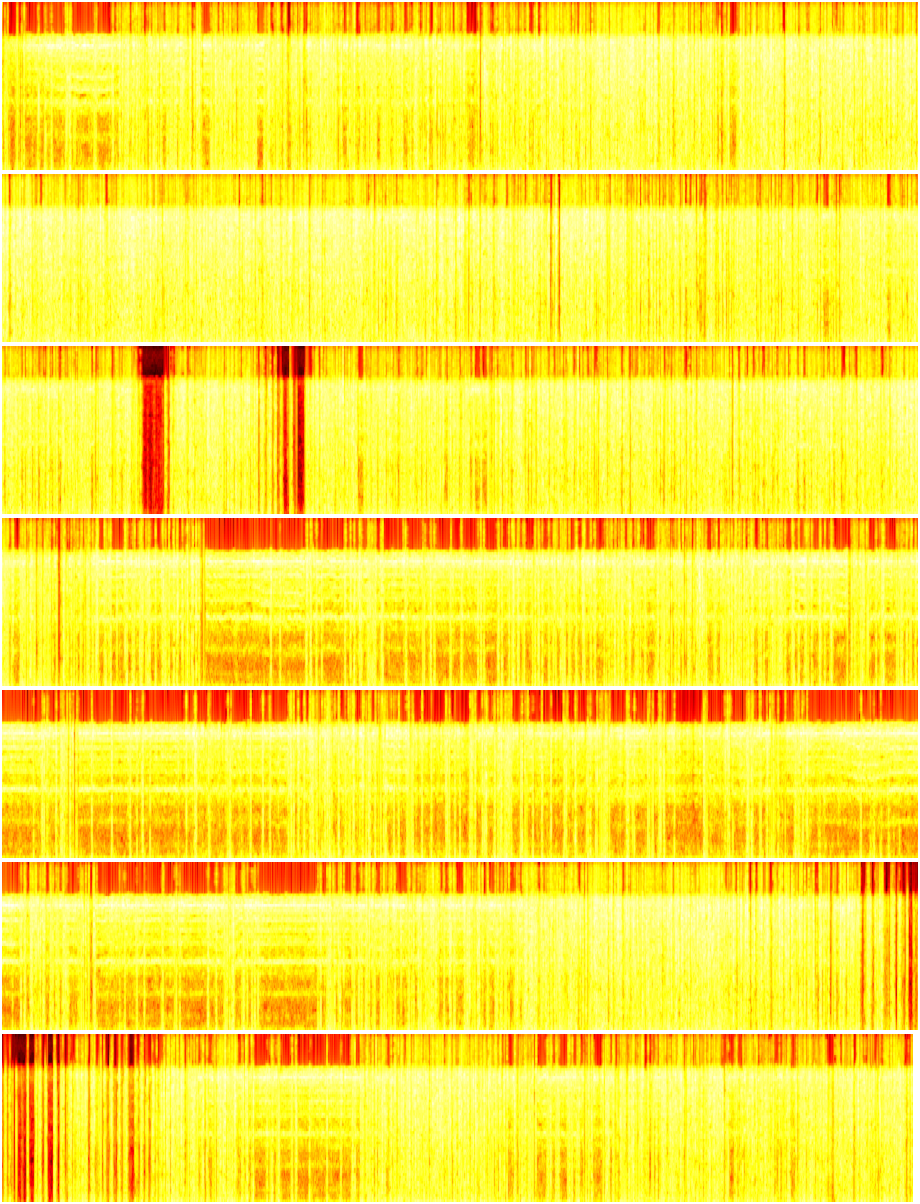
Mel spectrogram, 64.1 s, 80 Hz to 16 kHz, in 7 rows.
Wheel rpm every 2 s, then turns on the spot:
230, 240, 230, 230, 230, 230, 230, 220, 200, 170, 100, 210, 230, 230, 230, 230, 230, 220, 230, 230, 230, 230, 230, 230, 230, 230, 230, 230, 230, 230, 230, 230.
none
